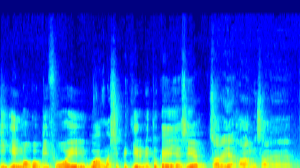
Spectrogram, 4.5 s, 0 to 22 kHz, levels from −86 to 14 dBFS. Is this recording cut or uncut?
cut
